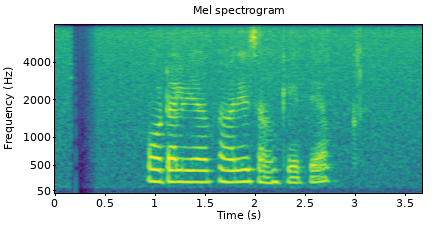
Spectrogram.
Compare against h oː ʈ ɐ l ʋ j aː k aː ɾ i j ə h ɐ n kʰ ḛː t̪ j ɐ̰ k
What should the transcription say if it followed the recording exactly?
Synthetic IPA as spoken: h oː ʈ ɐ l ʋ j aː p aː ɾ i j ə s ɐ ŋ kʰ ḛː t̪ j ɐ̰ k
